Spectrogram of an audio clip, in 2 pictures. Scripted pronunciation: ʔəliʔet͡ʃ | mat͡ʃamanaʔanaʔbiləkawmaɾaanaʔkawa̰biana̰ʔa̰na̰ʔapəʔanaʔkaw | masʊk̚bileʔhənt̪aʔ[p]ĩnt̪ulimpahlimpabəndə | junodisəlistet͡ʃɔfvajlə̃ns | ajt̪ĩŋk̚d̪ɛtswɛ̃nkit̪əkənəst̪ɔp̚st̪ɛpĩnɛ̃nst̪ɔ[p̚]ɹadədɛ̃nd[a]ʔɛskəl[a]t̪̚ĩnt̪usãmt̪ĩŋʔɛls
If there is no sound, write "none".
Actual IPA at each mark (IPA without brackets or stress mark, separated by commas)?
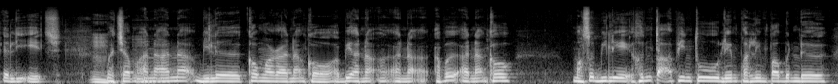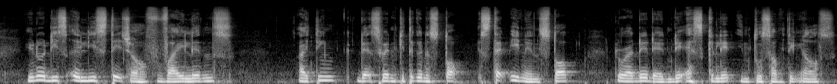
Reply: p, p̚, e, e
